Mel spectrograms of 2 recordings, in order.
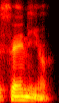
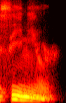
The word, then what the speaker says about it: senior: No se dice senior, se dice senior, ¿ok?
